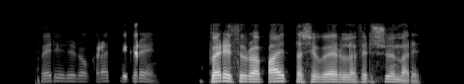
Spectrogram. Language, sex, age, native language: Icelandic, male, 50-59, Icelandic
